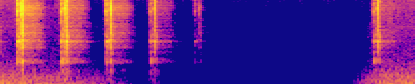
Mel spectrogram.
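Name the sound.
clock ticking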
